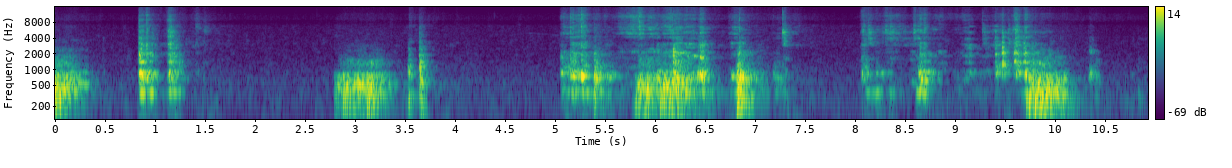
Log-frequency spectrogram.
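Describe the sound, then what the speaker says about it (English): A pan and metal utensils clank and scrape in short bursts, loud and close, while bacon grease is drained off the pan for a Rotel bacon cabbage dish, with quiet gaps between the clatters. "I might drain some of that grease off."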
